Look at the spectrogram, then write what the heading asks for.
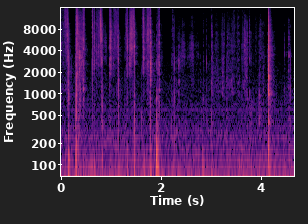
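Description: Playing cards are handled and shuffled up close in a rapid, uneven run of crisp flicks, riffles and taps. One sharper snap comes near the end, and there is no talking.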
